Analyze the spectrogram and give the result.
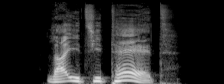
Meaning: synonym of Säkularismus
- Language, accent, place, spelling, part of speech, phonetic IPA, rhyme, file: German, Germany, Berlin, Laizität, noun, [lait͡siˈtɛːt], -ɛːt, De-Laizität.ogg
